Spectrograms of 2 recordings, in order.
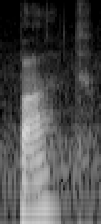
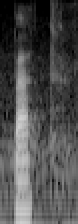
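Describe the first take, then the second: First: "patte" said like "pâte", with a back A; back vowel A. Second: "patte" with a front open A; front vowel A. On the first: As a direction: say "patte" with the tongue pulled back on the A. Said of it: "postérieure". (« patte » prononcé « pâte », avec un A postérieur) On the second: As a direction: say "patte" with the tongue forward on the A. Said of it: "antérieure". (« patte » avec un A antérieur) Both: Shown as a demonstration.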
